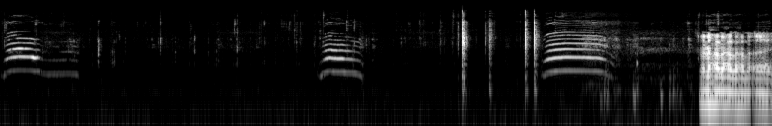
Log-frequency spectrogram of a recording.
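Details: Tiny puppy, one of a litter left in a box at a door on a cold winter night, gives three separate rising-then-falling whimpering squeaks with long pauses, some sharp clicks between, and human talk at the end.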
